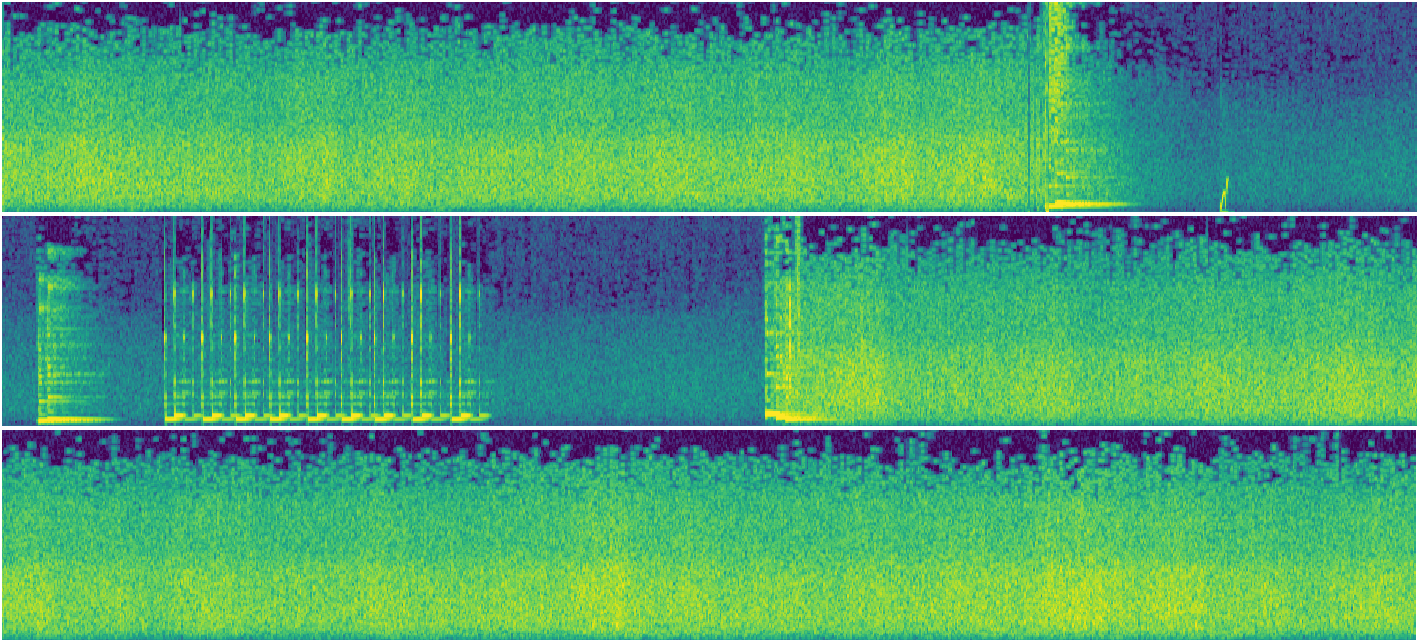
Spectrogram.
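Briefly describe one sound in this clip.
Water rushes and splashes steadily under a sailing boat.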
